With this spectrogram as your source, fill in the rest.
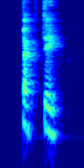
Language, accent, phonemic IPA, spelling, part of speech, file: French, Canada, /pak.te/, paqueté, adjective, LL-Q150 (fra)-paqueté.wav
- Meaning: drunk, wasted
